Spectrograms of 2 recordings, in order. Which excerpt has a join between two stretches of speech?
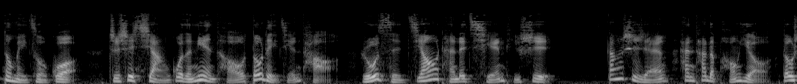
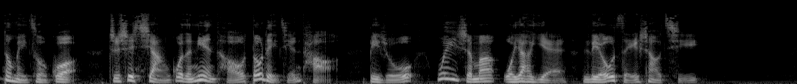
first; 1 cut; at 3.5 s

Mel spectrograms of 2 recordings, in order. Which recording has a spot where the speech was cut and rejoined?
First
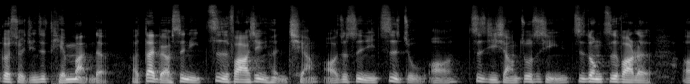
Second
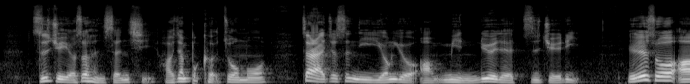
second; 1 cut; at 3.0 s

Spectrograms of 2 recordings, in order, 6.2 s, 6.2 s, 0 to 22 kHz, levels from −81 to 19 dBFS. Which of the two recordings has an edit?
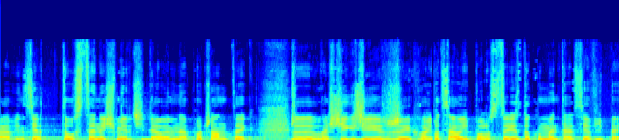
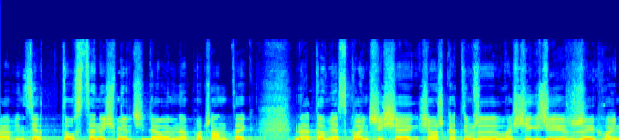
first; 2 cuts; at 2.9 s, 4.3 s

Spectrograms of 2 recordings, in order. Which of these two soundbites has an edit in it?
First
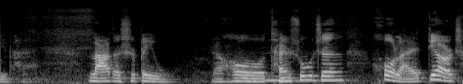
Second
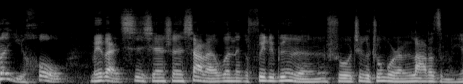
first; 1 cut; at 2.1 s

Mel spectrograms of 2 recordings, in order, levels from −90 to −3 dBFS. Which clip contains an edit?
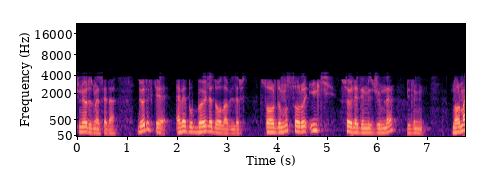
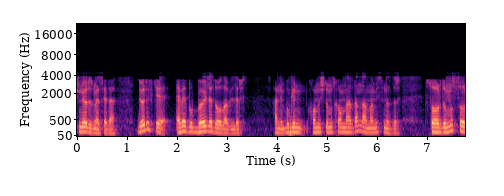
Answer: first; 2 cuts; at 3.6 s, 6.6 s

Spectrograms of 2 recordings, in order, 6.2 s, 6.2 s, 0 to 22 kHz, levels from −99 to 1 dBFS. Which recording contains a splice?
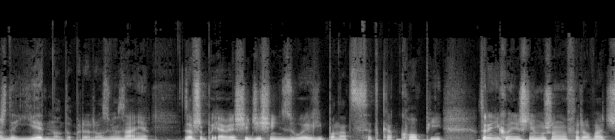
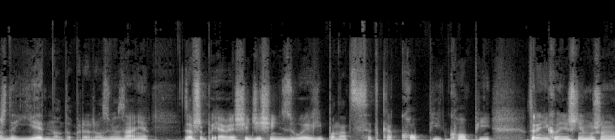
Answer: first; 1 cut; at 3.9 s

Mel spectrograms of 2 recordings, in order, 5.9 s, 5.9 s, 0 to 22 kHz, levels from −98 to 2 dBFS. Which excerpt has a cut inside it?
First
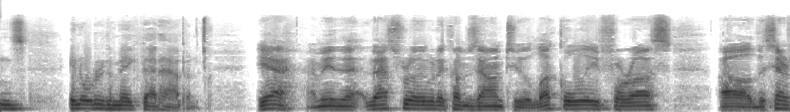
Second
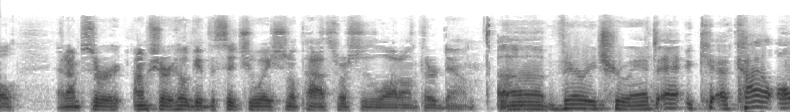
second; 1 cut; at 4.1 s

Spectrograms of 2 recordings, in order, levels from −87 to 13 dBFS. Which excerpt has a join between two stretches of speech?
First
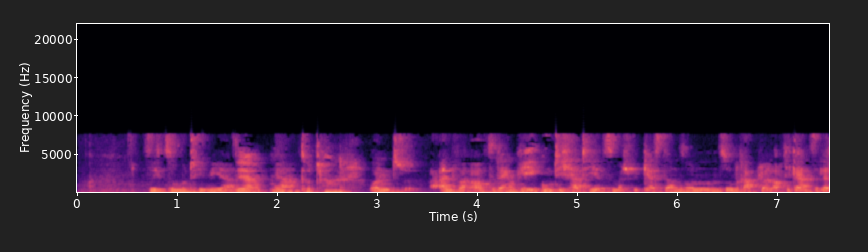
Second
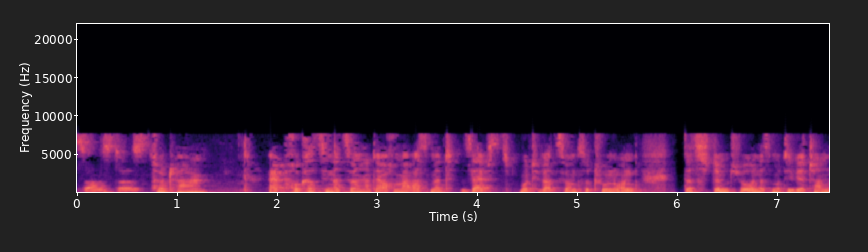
second; 1 cut; at 5.4 s

